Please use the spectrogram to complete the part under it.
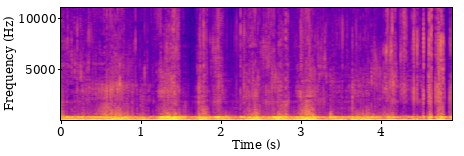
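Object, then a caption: Steel mesh microphone grille. The backs of long nails scratch across a black hollow steel mesh microphone grille. The result is a loud, continuous, deep rumbling scrape, heavy in the low end with a steady buzzing band just above it and only faint high detail. Swells and flicks of the strokes show throughout.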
